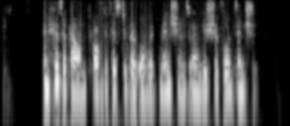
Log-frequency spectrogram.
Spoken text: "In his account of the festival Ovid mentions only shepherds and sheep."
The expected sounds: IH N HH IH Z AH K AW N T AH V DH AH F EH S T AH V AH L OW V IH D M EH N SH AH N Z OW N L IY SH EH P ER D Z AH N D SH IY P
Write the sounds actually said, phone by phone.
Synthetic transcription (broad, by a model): IH N HH IH Z AH K AW N T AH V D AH F EH S T AH V AH L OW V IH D M EH N SH AH N Z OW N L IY SH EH F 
